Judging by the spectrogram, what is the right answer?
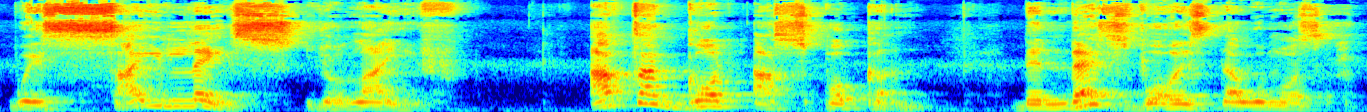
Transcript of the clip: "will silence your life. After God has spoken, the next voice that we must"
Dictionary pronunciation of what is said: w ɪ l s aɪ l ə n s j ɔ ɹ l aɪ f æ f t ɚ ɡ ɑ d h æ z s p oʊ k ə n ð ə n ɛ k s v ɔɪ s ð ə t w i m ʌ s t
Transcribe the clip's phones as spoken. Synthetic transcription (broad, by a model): w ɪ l s aɪ l ə n s j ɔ l aɪ f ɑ f t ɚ ɡ ɑ d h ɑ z s p oʊ k ə n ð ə n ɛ s v ɔɪ s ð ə t w i m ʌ s t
